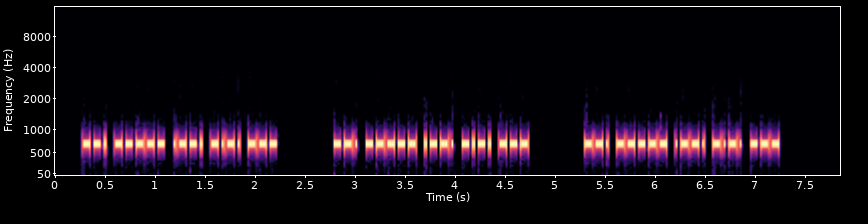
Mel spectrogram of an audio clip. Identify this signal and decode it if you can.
Morse code, heard as a keyed tone, about 47 wpm, 700 Hz. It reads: G0PCO G0PCO G0PCO
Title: DXCC-100 Call Signs - 5 Characters - Repeated 3x - 45wpm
